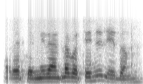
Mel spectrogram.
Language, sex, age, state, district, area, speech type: Telugu, male, 18-30, Telangana, Ranga Reddy, urban, conversation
